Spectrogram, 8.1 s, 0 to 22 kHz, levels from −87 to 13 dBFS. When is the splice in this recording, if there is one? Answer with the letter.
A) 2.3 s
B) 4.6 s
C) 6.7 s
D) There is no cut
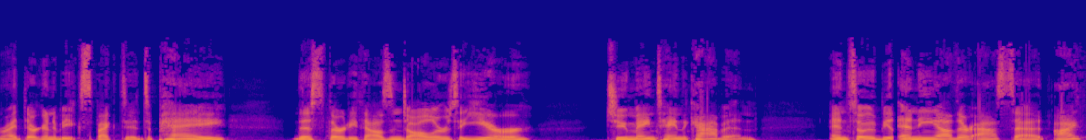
C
